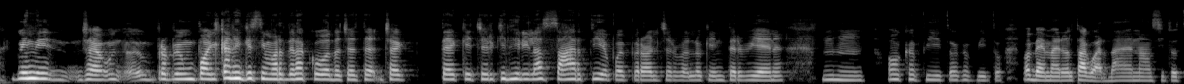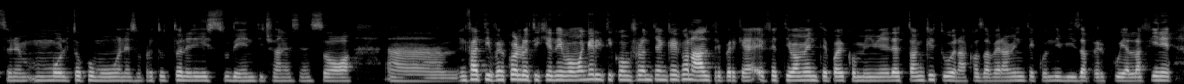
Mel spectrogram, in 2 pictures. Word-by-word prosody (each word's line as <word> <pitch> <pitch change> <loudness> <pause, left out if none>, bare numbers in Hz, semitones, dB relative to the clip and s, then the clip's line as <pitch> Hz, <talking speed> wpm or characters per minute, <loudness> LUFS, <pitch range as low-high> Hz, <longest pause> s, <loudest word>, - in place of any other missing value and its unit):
Quindi 275 0 +11
n 200 -2 -11
cioè, 220 0 +4
un 215 +3 -1
uhm, 210 +3 -5
proprio 245 0 +2
un 245 0 +6
pò 255 +1 +7
il 245 - +2
cane 285 +2 +11
che 275 +1 +6
si 275 0 +2
morde 245 -1 +3
la 255 +1 +5
coda 230 -3 +1
cioè, 215 0 -2
te 215 0 -1
cioè 220 0 -1 0.3
te 235 -1 +1
che 240 -1 -4
cerchi 240 +2 -1
di 250 +1 +4
rilassarti, 245 0 +1
e 225 - -3
poi 210 -2 -4
però 205 -1 -2
il 200 - -7
cervello 195 0 -7
che 200 +1 -12
interviene. 195 0 -2 0.4
Mh-mh, 210 -2 -6 0.3
ho 235 0 -4
capito 210 -4 -9
ho - - -9
capito. 190 -1 -12 0.2
Vabbè 210 -3 +1
ma 185 - -2
in - - 0
realtà, 185 +2 +2
guarda, 170 -1 -3
è - - -5
una 180 0 -8
situazione 180 0 -10
m 185 +1 -10
molto 185 +1 -3
comune, 180 -2 -6
soprattutto 185 +2 -7
negli 185 -1 -3
studenti; 180 -1 -9
cioè 170 -1 -11
nel 165 0 -14
senso, 165 0 -6 0.4
ehm 150 -2 -8
infatti 220 +3 +2
per 210 -1 -1
quello 220 -1 +3
ti 205 - -5
chiedevo 205 0 0
"magari 220 +3 0
ti 220 - -7
confronti 210 0 -3
anche 215 +1 -1
con 230 0 -1
altri," 200 -1 +3
perché 185 -1 -3
effettivamente 195 -1 -1
poi 185 0 0
come 180 -1 -6
mi 175 0 -5
hai 180 - -4
detto 185 0 -1
anche 195 +3 -4
tu 195 -3 -5
è 185 - +1
una 165 -2 -7
cosa 175 0 -7
veramente 180 +2 -6
condivisa 180 0 -5
per 170 0 -11
cui 175 0 -4
alla 170 +1 -3
fine 185 +1 -2
195 Hz, 210 wpm, -20 LUFS, 180-220 Hz, 0.4 s, Quindi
